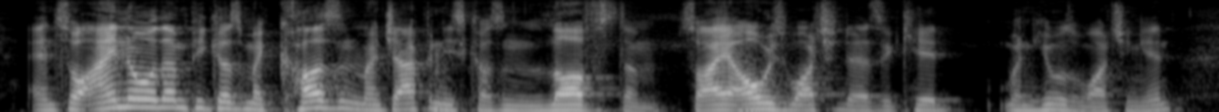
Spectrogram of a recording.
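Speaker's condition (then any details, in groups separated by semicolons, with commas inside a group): No condition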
